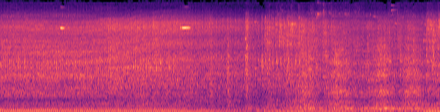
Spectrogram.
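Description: A hay baler clatters rhythmically as it works.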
